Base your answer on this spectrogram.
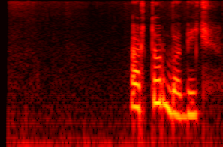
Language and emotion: Russian, neutral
